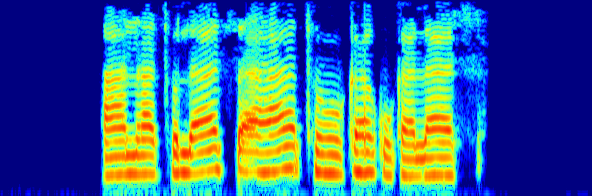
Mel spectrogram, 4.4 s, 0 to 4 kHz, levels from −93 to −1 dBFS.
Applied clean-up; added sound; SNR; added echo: neural mask model Resemble Enhance denoiser.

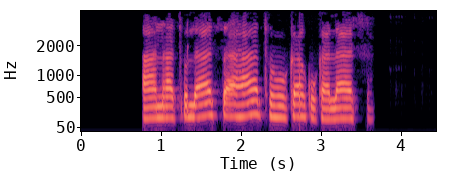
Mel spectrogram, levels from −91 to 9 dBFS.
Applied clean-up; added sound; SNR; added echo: none; none; none; none.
